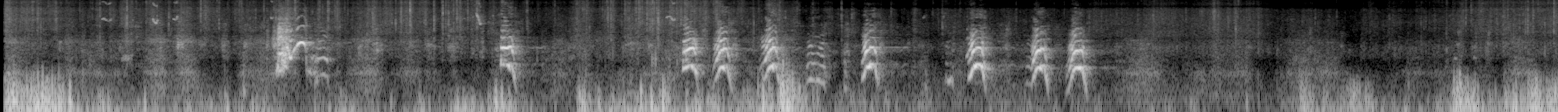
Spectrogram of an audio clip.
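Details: Podenco hunting dogs during a few hunting runs, giving a series of sharp, harmonic barks in short bursts about a second apart, with a man's voice and low wind rumble around them.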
